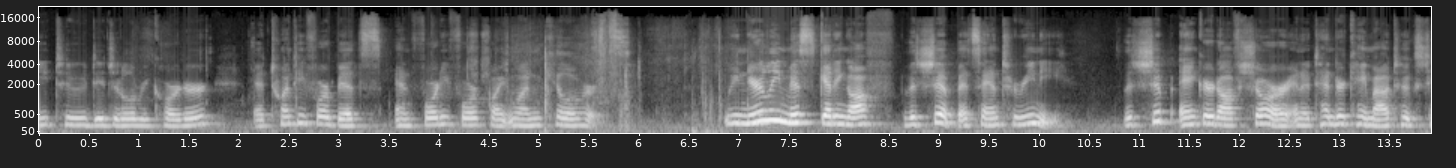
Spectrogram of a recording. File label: AT825 stereo female, microphones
